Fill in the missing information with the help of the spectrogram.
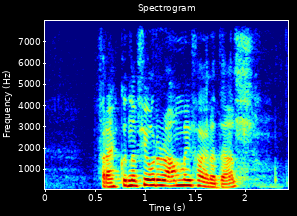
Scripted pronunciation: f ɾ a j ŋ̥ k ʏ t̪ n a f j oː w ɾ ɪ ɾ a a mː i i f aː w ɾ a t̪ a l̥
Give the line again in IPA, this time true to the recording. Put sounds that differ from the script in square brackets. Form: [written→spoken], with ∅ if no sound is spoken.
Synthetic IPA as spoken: f ɾ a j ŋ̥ k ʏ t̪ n a f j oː w ɾ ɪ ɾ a a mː [i→a] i f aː [w→ɣ] ɾ a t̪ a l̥

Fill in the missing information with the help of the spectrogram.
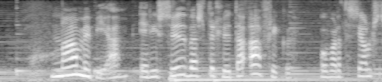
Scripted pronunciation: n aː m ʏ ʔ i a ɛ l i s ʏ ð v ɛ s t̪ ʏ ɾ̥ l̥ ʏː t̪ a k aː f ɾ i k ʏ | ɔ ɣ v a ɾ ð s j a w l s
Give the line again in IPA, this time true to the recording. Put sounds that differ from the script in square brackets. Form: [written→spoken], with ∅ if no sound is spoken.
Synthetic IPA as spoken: n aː m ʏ [ʔ→p] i a ɛ [l→ɾ] i s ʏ ð v ɛ s t̪ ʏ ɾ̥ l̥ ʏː t̪ a [k→ʔ] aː f ɾ i k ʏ | ɔ ɣ v a ɾ ð s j a w l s

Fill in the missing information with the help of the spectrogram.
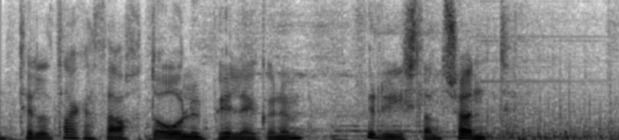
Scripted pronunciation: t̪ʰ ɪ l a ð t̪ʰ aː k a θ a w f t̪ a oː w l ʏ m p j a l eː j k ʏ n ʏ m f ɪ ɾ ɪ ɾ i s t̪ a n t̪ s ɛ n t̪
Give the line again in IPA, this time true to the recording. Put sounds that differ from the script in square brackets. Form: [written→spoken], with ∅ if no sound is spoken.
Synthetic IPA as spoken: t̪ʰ ɪ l a ð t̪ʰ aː k a θ a w [f→h] t̪ a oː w l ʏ m p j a l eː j k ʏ n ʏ m f ɪ ɾ ɪ ɾ i s t̪ a n t̪ s [ɛ→œ] n t̪

